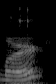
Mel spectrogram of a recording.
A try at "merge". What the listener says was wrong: When you say merge, it sounds like merch. Merge.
